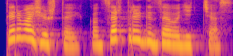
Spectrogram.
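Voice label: "тэрмасьыштӧй концерт регыд заводитчас", Komi, female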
